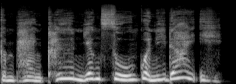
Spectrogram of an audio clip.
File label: levelup, th; Cookie Run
